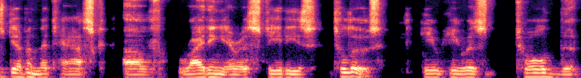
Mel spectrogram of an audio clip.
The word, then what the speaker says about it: Aristides: The pronunciation is Aristides. – Aristides, okay, thank you.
